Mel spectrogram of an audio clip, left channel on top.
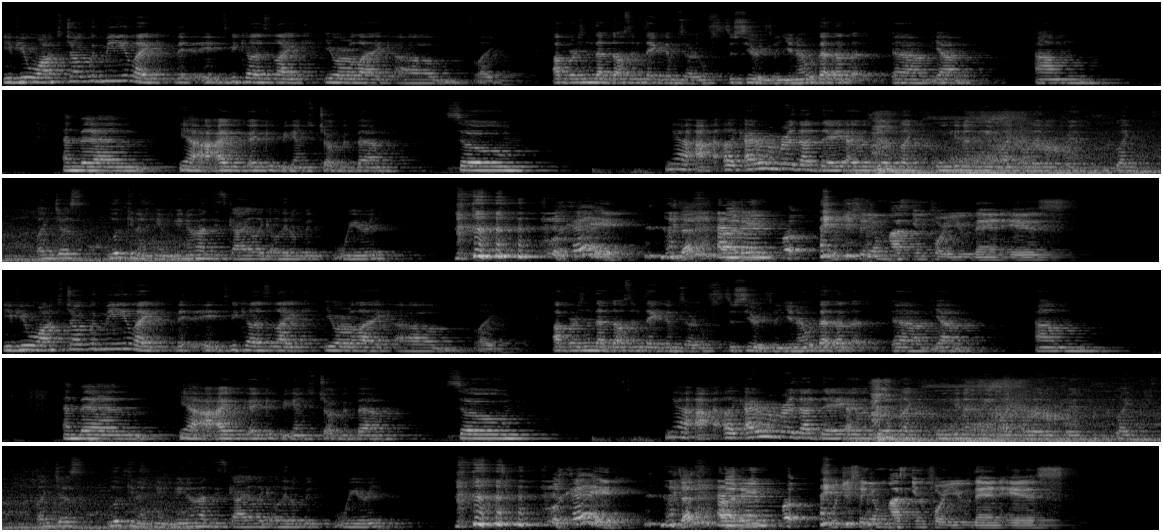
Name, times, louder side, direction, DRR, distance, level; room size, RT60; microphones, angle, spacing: voice 1, 0.0-4.9 5.5-8.6 8.9-9.6 10.3-10.9 12.2-13.0 13.4-15.5 16.0-16.8 18.2-22.9 23.5-27.0 27.7-29.1 29.6-30.8 31.4-31.9, left 1 dB, 10° left, -1 dB, 0.9 m, -33 dB
sound 1, 20.0-25.1, equal, 50° right, 2.4 m, -38 dB
voice 2, 28.7-29.3 30.0-30.7 31.0-31.1 31.6-33.8, right 3 dB, 70° right, 3 dB, 1.0 m, -30 dB
12.5 x 6.3 x 2.4 m, 0.89 s
head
